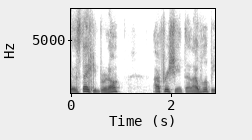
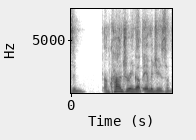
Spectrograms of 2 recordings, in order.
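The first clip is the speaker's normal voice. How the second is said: ordinary talk, nothing marked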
